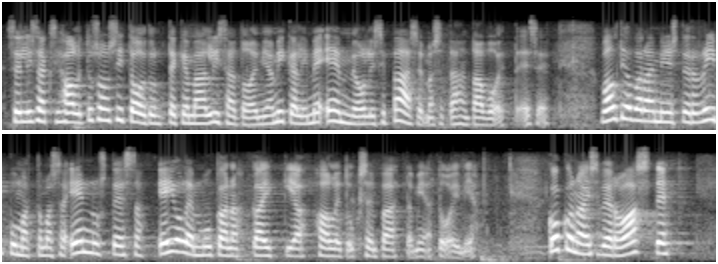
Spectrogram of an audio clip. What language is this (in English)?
Finnish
